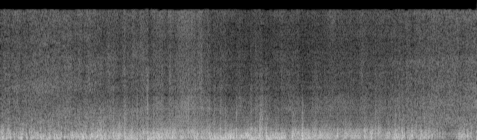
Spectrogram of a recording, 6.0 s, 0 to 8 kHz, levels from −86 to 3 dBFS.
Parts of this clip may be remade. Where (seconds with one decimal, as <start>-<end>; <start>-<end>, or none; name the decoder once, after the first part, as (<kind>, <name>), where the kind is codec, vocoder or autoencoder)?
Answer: 1.3-4.9 (codec, ZipCodec)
